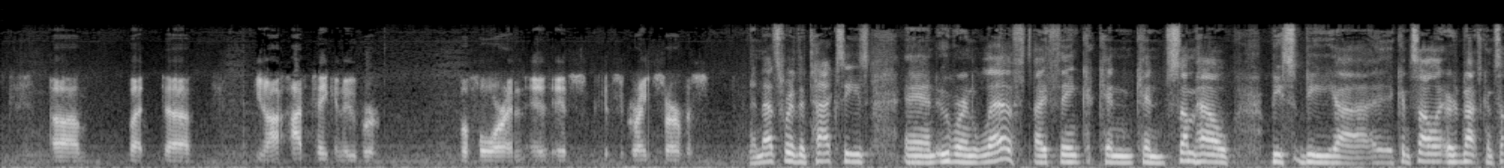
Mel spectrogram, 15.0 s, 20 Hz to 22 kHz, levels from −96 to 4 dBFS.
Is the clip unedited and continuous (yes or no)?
no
